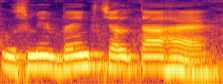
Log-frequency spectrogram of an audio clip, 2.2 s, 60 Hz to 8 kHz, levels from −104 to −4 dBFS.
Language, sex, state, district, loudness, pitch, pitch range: Hindi, male, Jharkhand, Palamu, -11 LUFS, 150 Hz, 145-160 Hz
